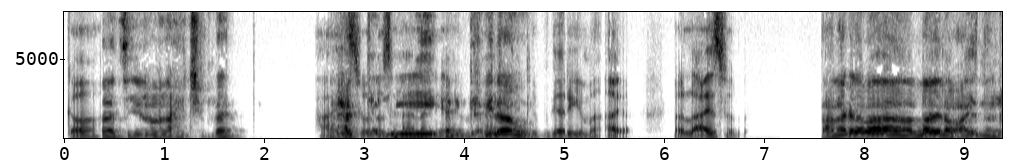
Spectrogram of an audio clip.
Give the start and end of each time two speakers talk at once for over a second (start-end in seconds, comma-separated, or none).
2.6-4.8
